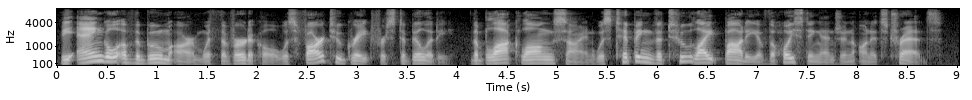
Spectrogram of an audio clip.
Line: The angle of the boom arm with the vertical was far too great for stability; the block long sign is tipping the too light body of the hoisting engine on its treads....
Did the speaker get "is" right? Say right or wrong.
wrong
